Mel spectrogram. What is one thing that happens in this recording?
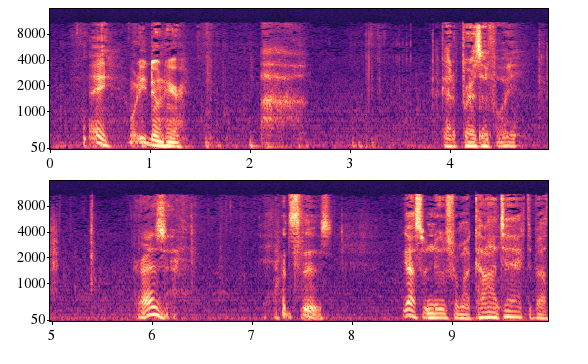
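Another man answers calmly.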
